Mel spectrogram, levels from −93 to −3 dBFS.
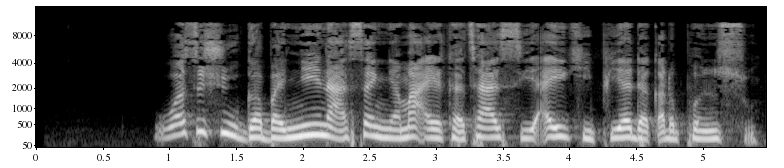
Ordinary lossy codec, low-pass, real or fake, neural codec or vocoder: MP3, 48 kbps; 10.8 kHz; real; none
